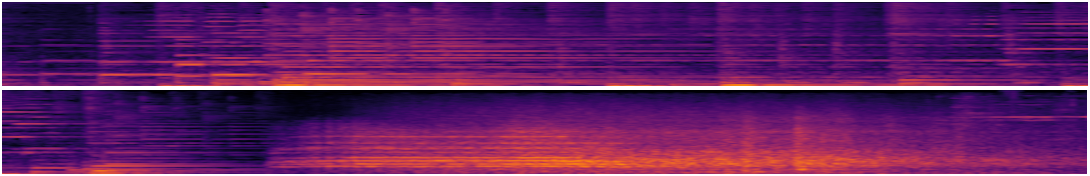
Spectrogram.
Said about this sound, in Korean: 그녀가 언제쯤 시간이 날지 몰라 무작정 첫 차를 타고 내려가 부산 출발 열차가 도착하는 플랫폼에서 마냥 기다리고 앉아 있었습니다.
